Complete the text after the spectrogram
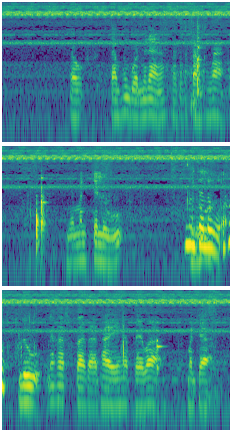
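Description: A man speaks calmly and close by.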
